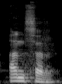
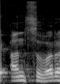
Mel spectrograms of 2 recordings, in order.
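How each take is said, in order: First: आंसर with a silent w; आंसर, short and falling; right reading. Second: अंसवर with the w sounded; mock mistake अंसवर; अंसवर, w pronounced in the middle; wrong reading. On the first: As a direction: correct आंसर, no w. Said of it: "डब्ल्यू उसकी खामोश है।". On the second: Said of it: "लेकिन अंसवर नहीं है". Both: Shown as a demonstration.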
